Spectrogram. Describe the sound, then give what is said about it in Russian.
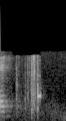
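Touch-tone keypad dialing of an employee's extension during a call to a pharmaceutical company's automated phone line: a few short electronic beeps in quick succession, the last one loudest and steadiest, then quiet line hiss. “Наберите внутренний номер сотрудника или оставайтесь на линии.”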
